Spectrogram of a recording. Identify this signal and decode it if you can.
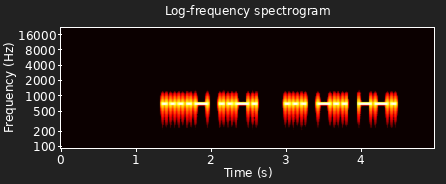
Morse code, heard as a keyed tone, about 22 wpm, 700 Hz. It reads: 4F SDG
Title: Field Day Exchanges - 22wpm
